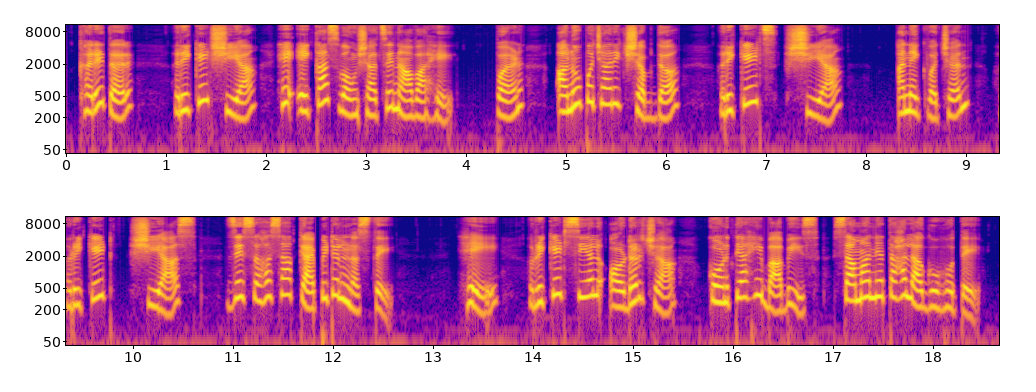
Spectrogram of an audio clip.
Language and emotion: Marathi, neutral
